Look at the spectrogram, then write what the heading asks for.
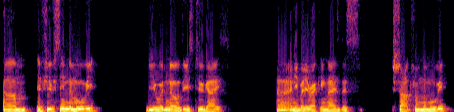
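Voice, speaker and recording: A man from France giving an informal talk to a small group, unhurried, with frequent ums and restarts. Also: medium pitch, flat delivery, darkish tone, poor audio. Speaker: presenter. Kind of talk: informal presentation.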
